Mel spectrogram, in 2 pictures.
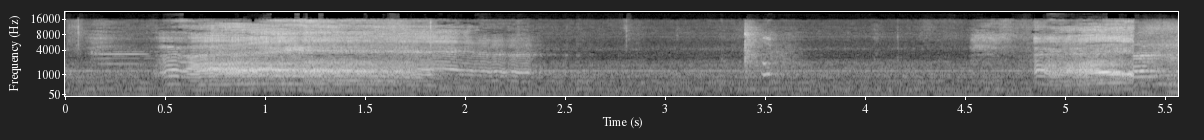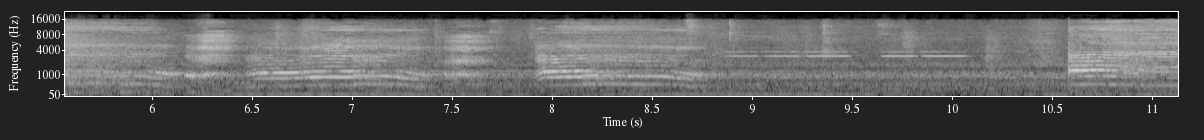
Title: Baby Wakes Up from Anesthesia after Cleft Lip Repair Surgery: 4-Month-Old | Extubation Video.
